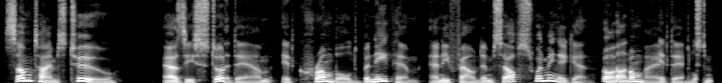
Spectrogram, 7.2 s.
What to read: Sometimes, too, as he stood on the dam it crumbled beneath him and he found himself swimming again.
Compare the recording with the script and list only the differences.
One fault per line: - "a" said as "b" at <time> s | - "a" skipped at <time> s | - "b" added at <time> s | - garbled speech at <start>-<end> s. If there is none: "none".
- "on" skipped at 2.3 s
- garbled speech at 6.0-7.1 s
